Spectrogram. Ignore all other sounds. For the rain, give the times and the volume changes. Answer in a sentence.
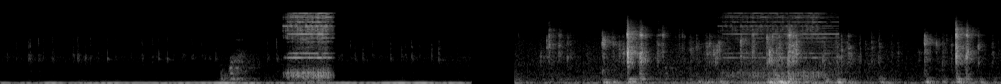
The rain can't be heard in this clip.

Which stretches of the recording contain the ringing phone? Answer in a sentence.
The ringing phone can be heard from 2.2 to 3.4 s and from 6.7 to 8.4 s.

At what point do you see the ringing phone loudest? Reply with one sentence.
The volume of the ringing phone peaks at 3 seconds.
